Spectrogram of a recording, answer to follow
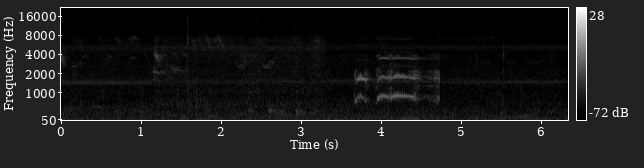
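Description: A rooster crows once, a short call about four seconds in, over faint chirping of small birds.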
